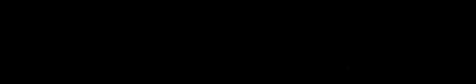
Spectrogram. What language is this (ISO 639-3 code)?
heb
